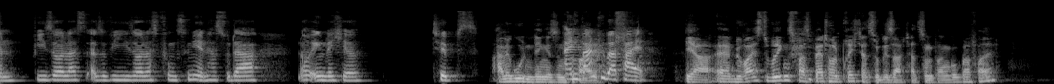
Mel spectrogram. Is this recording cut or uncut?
cut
